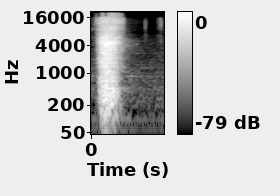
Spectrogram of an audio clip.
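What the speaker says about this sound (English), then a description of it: "I had to sneeze." A single short, sharp sneeze bursts out close to the microphone, then silence follows.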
